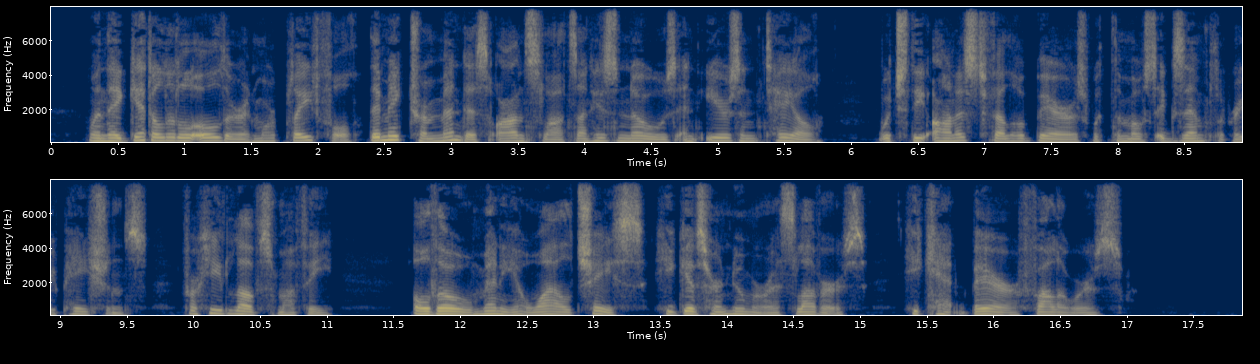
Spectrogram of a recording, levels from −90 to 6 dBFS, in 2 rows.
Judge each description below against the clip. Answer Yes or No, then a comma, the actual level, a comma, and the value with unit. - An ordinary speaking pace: Yes, average, 160 wpm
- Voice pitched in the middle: Yes, medium, 160 Hz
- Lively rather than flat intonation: No, average, 3.7 semitones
